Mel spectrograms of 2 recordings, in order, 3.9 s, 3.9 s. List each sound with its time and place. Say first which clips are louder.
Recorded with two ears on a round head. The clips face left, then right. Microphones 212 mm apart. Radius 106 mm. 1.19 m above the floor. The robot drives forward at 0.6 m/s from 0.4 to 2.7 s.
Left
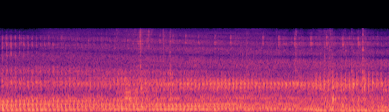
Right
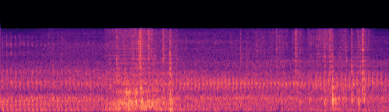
0.0 s a motorcycle: left 6 dB; 40° left (ahead or behind); by 3.9 s 55° left (ahead or behind)
1.0 s a drawer: right 4 dB; 85° right; by 3.8 s 65° right (ahead or behind)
